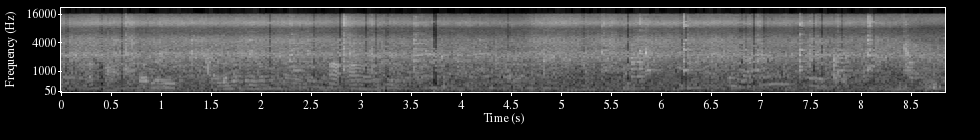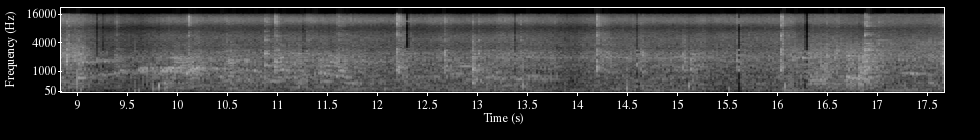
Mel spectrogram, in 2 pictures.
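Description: Metal spatulas scrape and clink against a griddle.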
